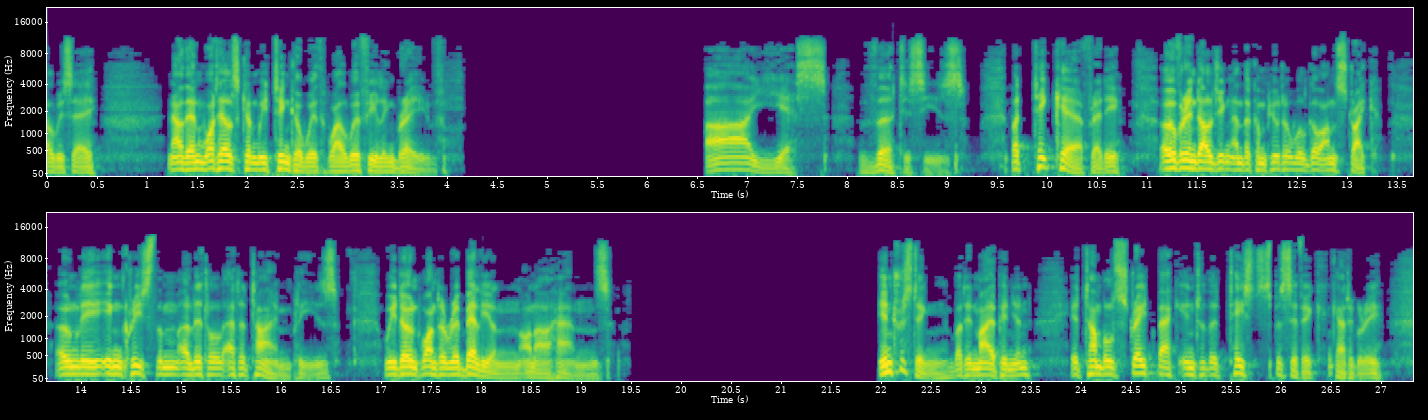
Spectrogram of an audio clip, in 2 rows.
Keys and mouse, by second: 3.3 shift+click, 6.0 alt+shift+click, 9.5 click, 10.3 click, 10.9 click, 13.9 click, 26.5 click.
